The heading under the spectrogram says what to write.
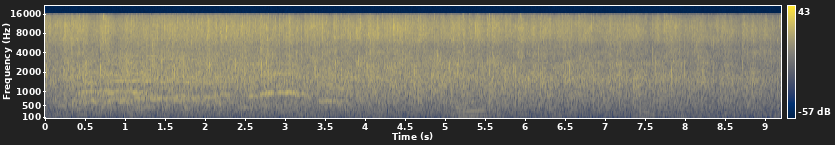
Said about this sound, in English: Thank you so much to the guests. A big round of applause for the panelists, everybody.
